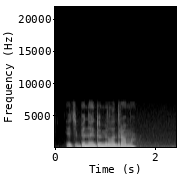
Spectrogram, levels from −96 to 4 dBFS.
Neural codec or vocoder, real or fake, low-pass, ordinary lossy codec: none; real; 7.2 kHz; none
